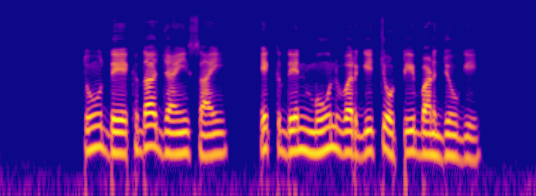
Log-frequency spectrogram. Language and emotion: Punjabi, neutral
